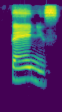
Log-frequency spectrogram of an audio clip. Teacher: ela é paroxítona porque ela é a penúltima sílaba mais forte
